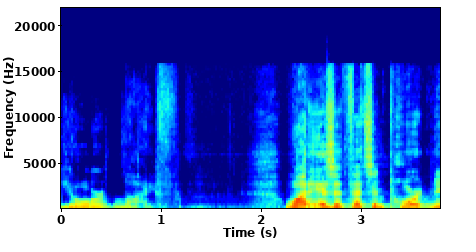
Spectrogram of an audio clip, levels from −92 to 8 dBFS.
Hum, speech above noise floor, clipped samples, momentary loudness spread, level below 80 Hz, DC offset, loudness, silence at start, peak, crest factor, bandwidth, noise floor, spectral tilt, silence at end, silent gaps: none; 43 dB; under 0.1%; 21 LU; -58 dBFS; under 0.1%; -19 LUFS; 0 s; -2 dBFS; 20 dB; 16 kHz; -63 dBFS; -6 dB/octave; 0 s; none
